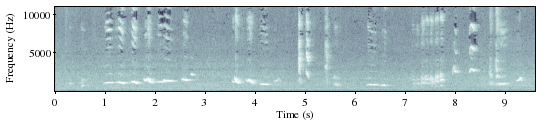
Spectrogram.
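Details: Singing pied butcherbird, friendly and unstoppable, with mimicry in its repertoire: a string of rising and falling whistled notes, then burry mid-pitched phrases and quick high chirps, phrases tumbling out several times a second with brief pauses.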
